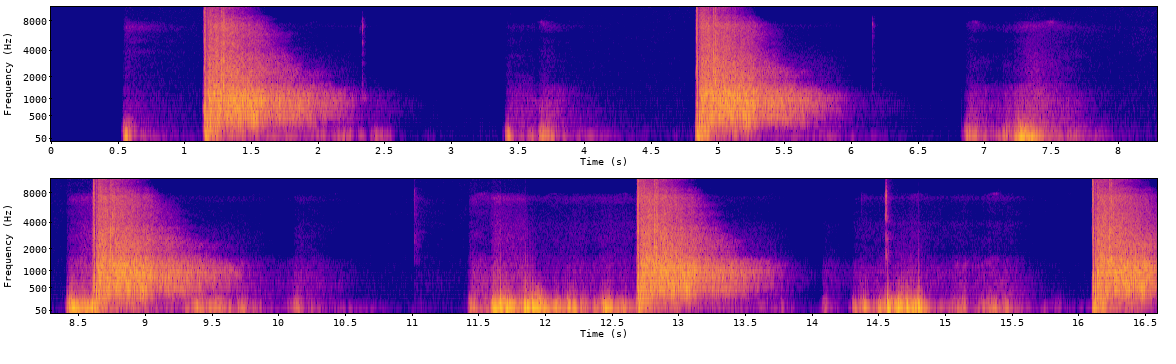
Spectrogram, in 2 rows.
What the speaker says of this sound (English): We're going to do one-handed just like they do, 5 shots, no time limit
